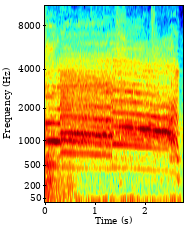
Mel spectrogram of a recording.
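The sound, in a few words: Taka screaming in video game Danganronpa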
